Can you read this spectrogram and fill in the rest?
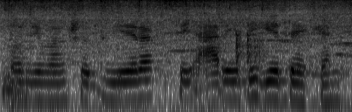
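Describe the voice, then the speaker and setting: A woman's voice: lowish voice, level tone, brisk, slight background noise. A woman with a Bangladeshi accent narrating her daily life at home in an informal, chatty, colloquial way. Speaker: home vlogger. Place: at home, kitchen and balcony.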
